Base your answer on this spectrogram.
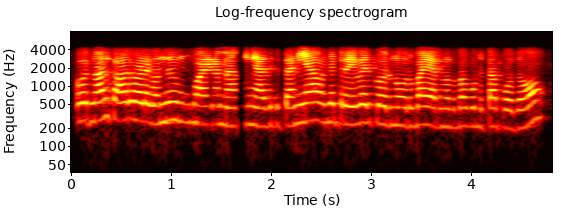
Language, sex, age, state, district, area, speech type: Tamil, female, 30-45, Tamil Nadu, Mayiladuthurai, rural, conversation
